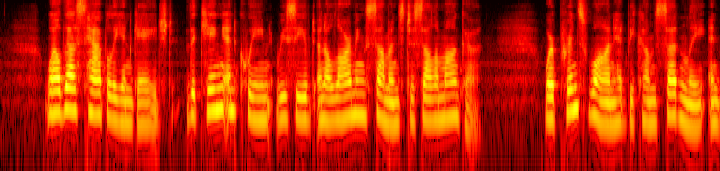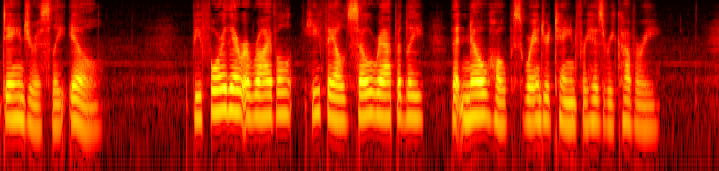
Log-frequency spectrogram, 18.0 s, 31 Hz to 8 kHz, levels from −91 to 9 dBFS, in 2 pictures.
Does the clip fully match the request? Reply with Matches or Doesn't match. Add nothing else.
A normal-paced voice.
Doesn't match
